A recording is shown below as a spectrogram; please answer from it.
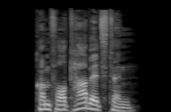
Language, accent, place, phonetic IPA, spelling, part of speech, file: German, Germany, Berlin, [kɔmfɔʁˈtaːbl̩stn̩], komfortabelsten, adjective, De-komfortabelsten.ogg
- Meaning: 1. superlative degree of komfortabel 2. inflection of komfortabel: strong genitive masculine/neuter singular superlative degree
